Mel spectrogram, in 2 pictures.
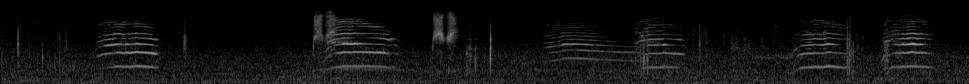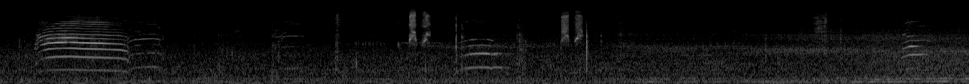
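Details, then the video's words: Domestic cats, a kitten and two adults, meowing loudly while asking for food; harmonic, arched meows repeated in bursts every second or two, some overlapping, with short broadband clicks and rustles between them. "Kitten and two cats MEOW loudly and ask me for food."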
